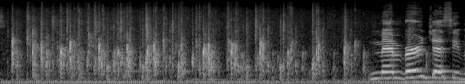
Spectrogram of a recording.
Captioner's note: audience applauds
